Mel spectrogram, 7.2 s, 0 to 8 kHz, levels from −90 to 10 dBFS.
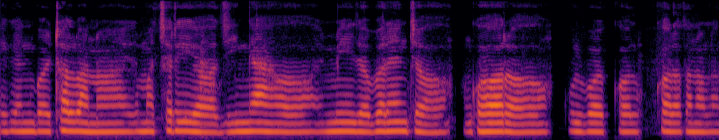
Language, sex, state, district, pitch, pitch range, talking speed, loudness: Bhojpuri, female, Uttar Pradesh, Gorakhpur, 190 Hz, 185-195 Hz, 115 wpm, -28 LUFS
